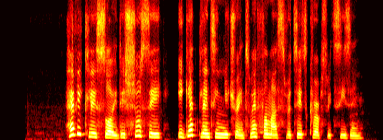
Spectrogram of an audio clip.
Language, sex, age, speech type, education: Nigerian Pidgin, female, 30-45, spontaneous, tertiary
